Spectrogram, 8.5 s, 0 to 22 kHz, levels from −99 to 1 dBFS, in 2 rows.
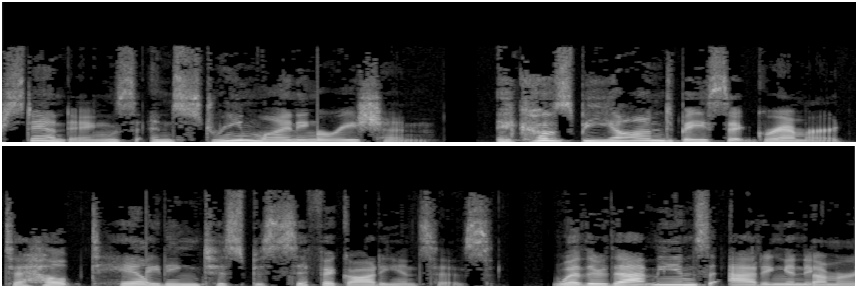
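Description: At 1.58 s and 4.99 s, damaged data in the compressed stream produces brief blips. The decoder misreads corrupted frames, loses sync, then finds the next frame header.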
